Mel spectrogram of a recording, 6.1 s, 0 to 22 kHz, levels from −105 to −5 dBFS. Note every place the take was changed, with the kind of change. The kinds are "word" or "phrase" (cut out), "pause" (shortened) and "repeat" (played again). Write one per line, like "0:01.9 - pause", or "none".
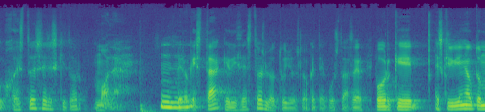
0:01.1 - pause
0:04.6 - pause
